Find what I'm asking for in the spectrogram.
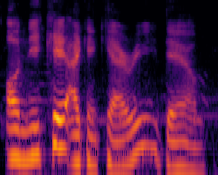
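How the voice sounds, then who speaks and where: A man's voice: fairly high pitch, animated, measured pace, soft background music. A tired man chatting casually while streaming a game, laughing often and answering his chat.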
